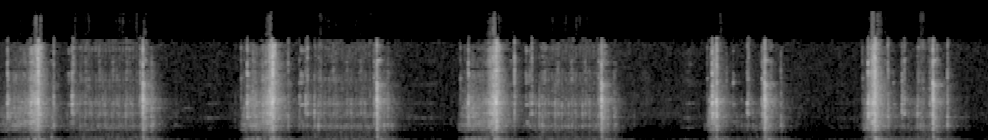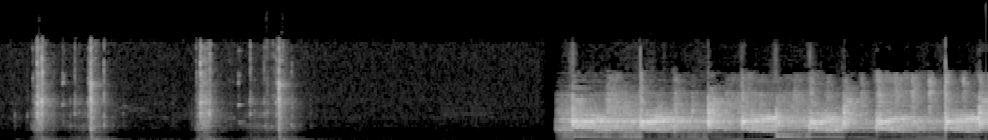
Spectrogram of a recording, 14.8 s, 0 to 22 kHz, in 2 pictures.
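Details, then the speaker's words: 551A PBX cord switchboard: the operator dials the requested outside number over the outgoing trunk to the central office. About eight quick click bursts roughly a second apart, one per digit, then a steady tone; normal pulse dialing. "The operator can now dial the number requested by the calling party."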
